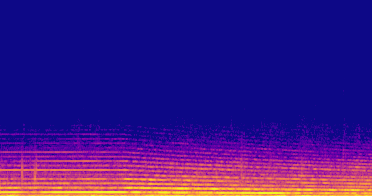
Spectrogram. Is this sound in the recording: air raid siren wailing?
yes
